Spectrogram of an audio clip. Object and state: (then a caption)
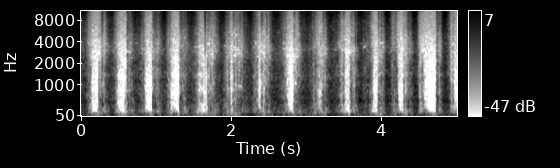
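Foam microphone windscreen being scratched. Long grey nails on both hands scratch the top of a black dome foam microphone windscreen in quick strokes. About fifteen rough, rasping scratch bursts come at a fairly steady rhythm, with a heavy low rumble under each stroke and a bright hiss on top.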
